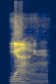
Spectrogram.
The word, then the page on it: yang: British English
